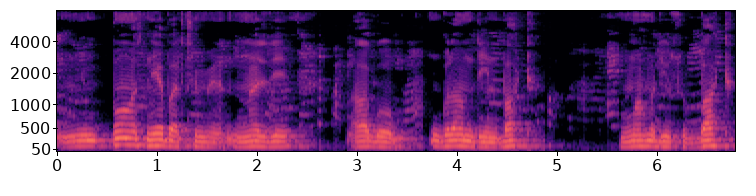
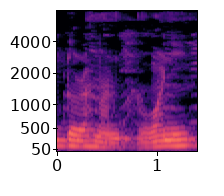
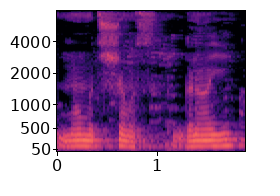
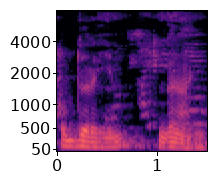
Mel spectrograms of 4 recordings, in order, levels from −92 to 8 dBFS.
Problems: continuous background conversations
